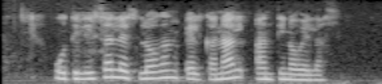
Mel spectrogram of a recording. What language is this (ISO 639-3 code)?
spa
